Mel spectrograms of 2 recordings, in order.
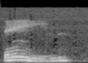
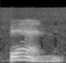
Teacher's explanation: first vowels will tend to shorten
